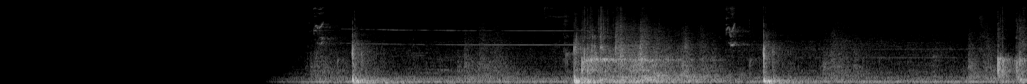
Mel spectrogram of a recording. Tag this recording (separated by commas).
bowling impact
